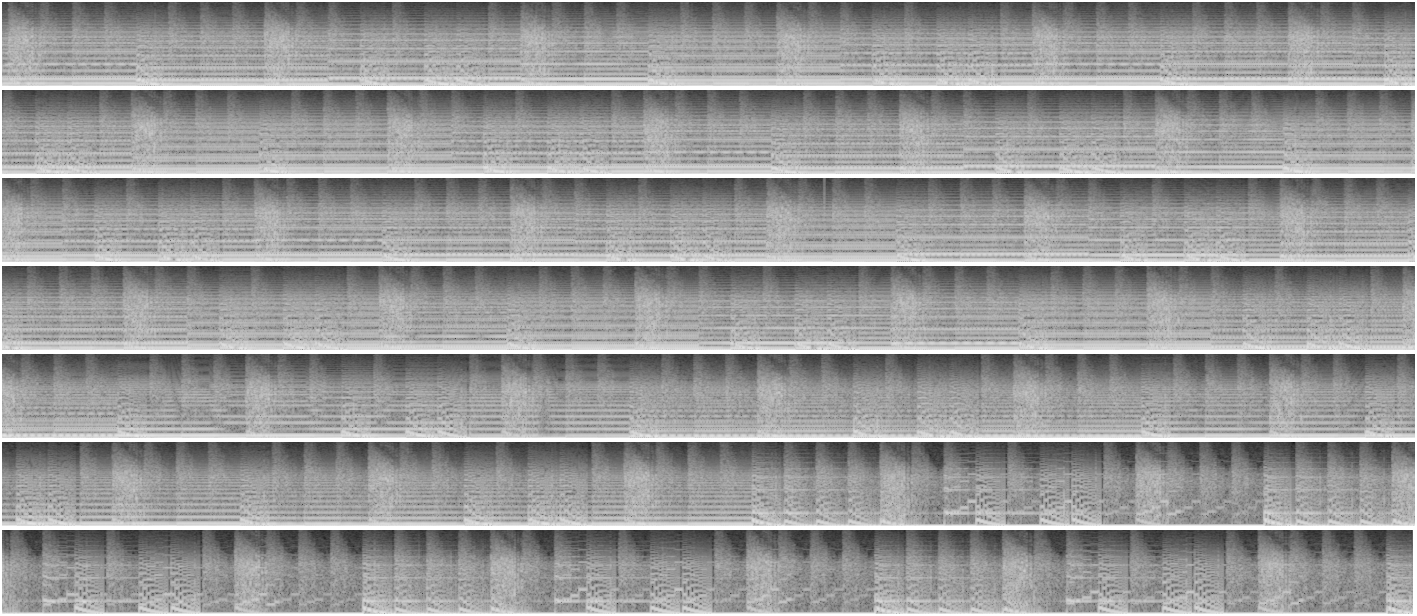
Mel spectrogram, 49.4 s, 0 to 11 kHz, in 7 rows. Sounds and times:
Video game music: 0.0s - 49.4s.

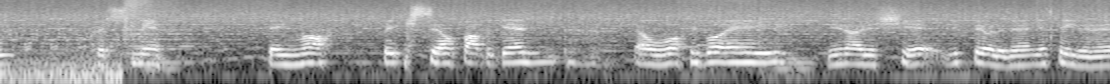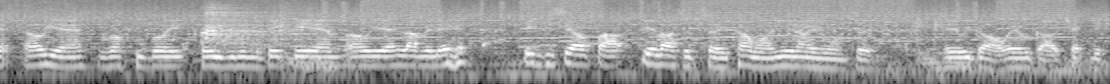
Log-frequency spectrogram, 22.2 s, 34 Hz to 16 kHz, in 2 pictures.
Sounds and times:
Music: 0.0s - 22.2s
Speech: 1.0s - 1.8s, 2.7s - 5.6s, 6.3s - 19.9s, 20.5s - 22.2s.

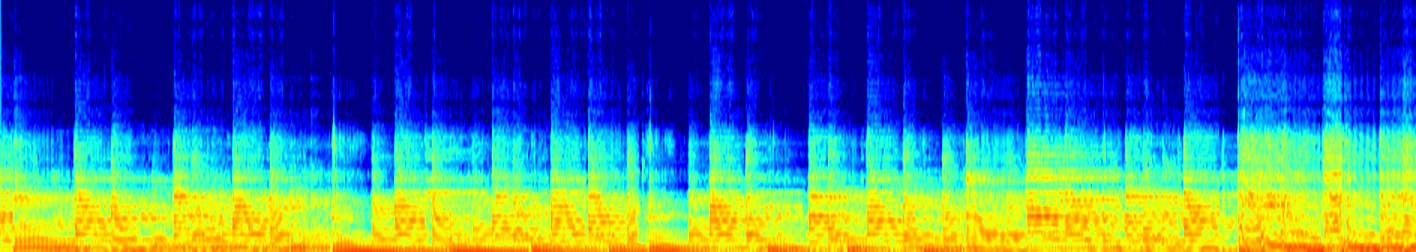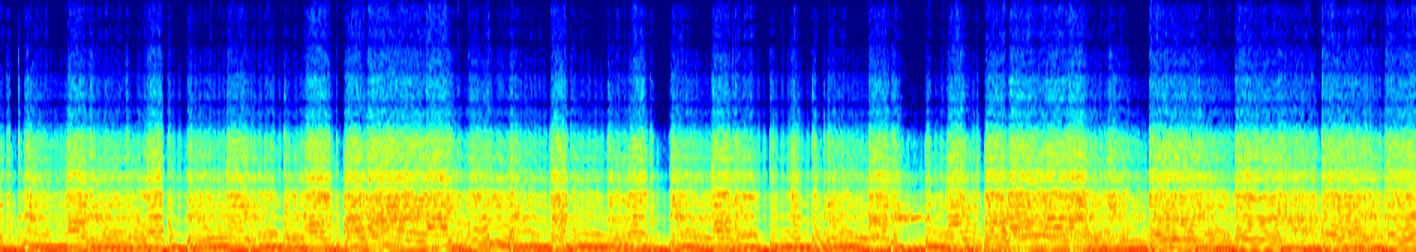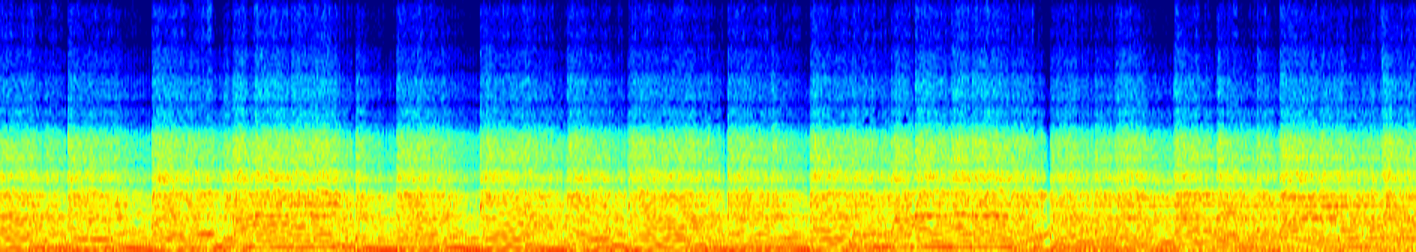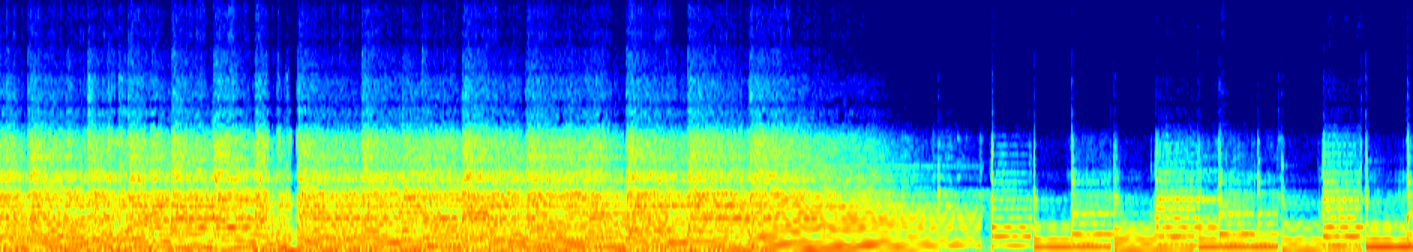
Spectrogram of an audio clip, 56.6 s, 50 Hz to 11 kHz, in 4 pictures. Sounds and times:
Distortion: 0.0s - 56.6s
Music: 0.0s - 56.6s.

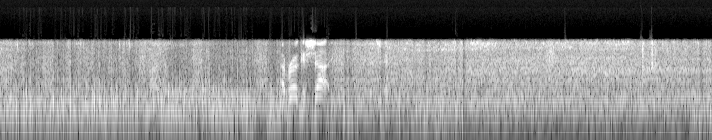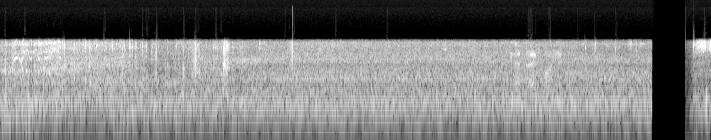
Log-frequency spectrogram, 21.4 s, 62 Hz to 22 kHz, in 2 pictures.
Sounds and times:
Speech: 4.2s - 5.9s, 18.3s - 19.2s.

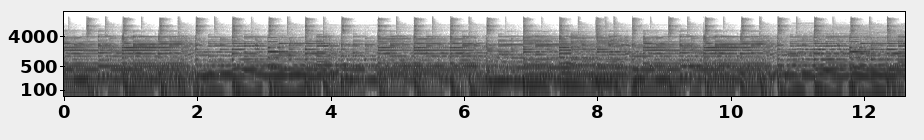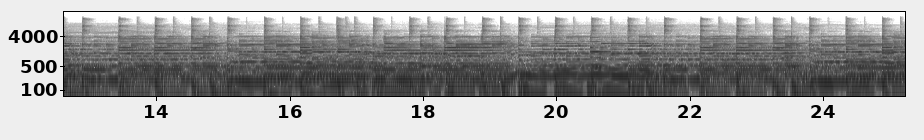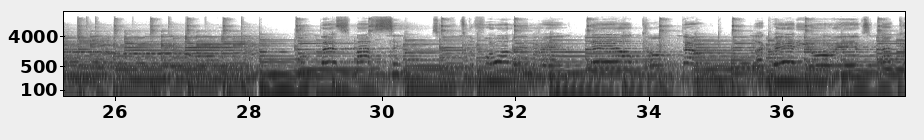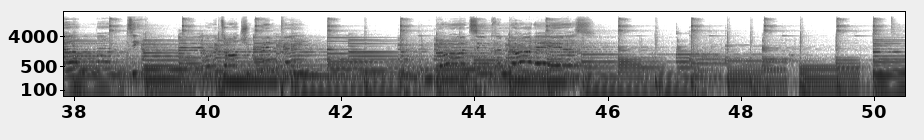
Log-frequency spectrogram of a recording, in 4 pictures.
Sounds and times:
Electronic music: 0.0s - 36.6s.

